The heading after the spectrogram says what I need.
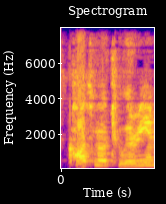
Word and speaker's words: cosmotellurian: Am I pronouncing it correctly? Cosmotellurian? Yes, Cosmotellurian or Cosmotellurian.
